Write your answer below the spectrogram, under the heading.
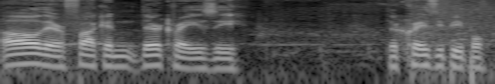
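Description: A man with a medium-pitched voice speaks with fairly even intonation. Noticeable background noise is present. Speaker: gaming YouTuber. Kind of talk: let's play commentary. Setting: home recording while gaming. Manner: casual, filler-heavy with frequent swearing.

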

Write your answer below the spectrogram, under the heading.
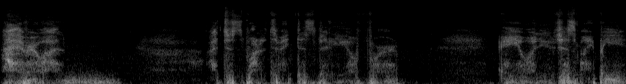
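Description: Someone whispers, leaving long, frequent pauses. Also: fairly slow pace. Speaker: content creator. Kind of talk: ASMR encouragement talk. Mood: gentle, comforting. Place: home room. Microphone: handheld.

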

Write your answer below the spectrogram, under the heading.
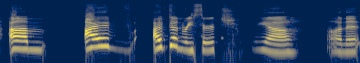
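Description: A woman speaks in a raised, projected voice with a bright, sharp tone. Her pitch swings very widely. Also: very clean recording, silent background. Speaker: online English tutor. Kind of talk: casual conversation lesson. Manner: hesitant, many fillers.

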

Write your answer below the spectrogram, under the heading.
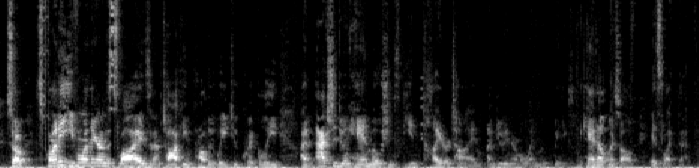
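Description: A man talks at a very fast pace with a fairly high pitch and very wide pitch swings. Light background noise can be heard. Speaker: lab company presenter. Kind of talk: webinar presentation. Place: workshop. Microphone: camera far.

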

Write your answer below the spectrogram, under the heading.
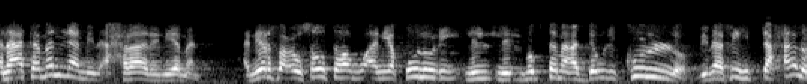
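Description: Talking fairly slowly, the man uses a high pitch. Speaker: member of parliament. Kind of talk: TV political discussion. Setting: phone call.

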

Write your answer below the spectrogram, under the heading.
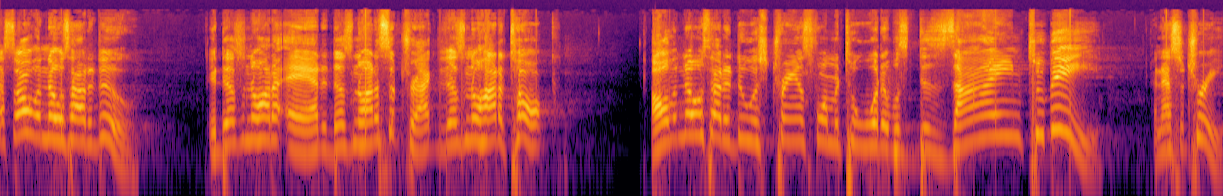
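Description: Speaking at a very fast pace, a man with an extremely high pitch uses lively intonation and an animated tone over a quiet background. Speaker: motivational speaker. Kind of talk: motivational keynote speech. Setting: stage with audience. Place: hall. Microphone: handheld.

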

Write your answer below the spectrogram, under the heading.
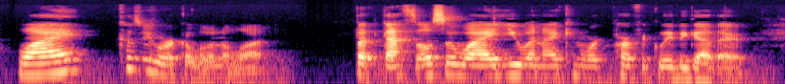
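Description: A woman talks at a very fast pace in an upbeat tone. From North America. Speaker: voice actor. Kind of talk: casual talk to camera. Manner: upbeat, friendly. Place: home room.

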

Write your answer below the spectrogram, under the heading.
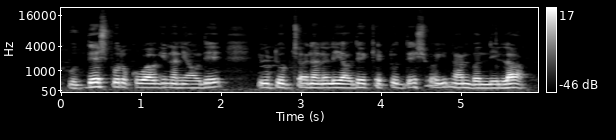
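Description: Fairly even intonation carries a woman's very deep, low-pitched voice with a dark, mellow tone. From rural Karnataka. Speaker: YouTuber. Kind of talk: personal testimony. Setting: home.

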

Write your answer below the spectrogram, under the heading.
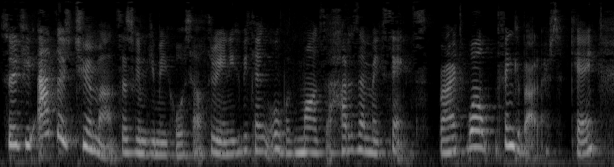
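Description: Talking very fast with hardly any pauses, a woman at medium pitch sounds somewhat breathy and uses lively intonation. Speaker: maths literacy teacher. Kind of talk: tutorial. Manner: explanatory, steady.

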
